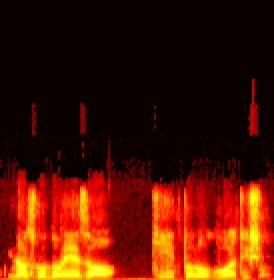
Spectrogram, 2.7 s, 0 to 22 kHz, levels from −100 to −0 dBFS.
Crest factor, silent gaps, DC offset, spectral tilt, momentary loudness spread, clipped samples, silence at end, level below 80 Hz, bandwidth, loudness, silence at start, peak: 20 dB; none; under 0.1%; -1 dB/octave; 11 LU; under 0.1%; 0.05 s; -50 dBFS; 8.2 kHz; -23 LUFS; 0.05 s; -4 dBFS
